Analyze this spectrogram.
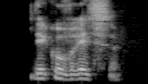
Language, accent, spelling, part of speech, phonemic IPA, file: French, Canada, découvrisse, verb, /de.ku.vʁis/, LL-Q150 (fra)-découvrisse.wav
- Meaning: first-person singular imperfect subjunctive of découvrir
